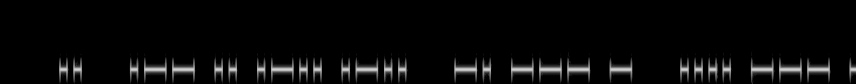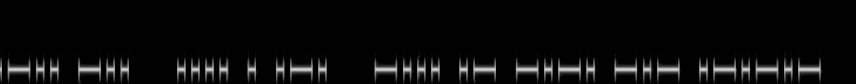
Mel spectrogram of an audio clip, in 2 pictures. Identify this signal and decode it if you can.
Morse code, heard as a keyed tone, about 17 wpm, 700 Hz. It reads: I WILL NOT HOLD HER BACK.
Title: Sentences from Top 1000 Words - Review Part 2 - 17wpm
